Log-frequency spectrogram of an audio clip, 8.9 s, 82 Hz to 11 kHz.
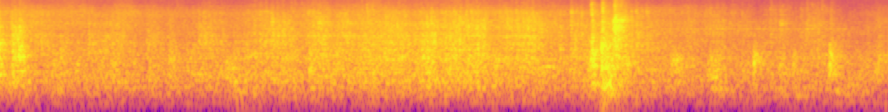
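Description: Running sound inside a Chiba Urban Monorail 1000 series car, a suspended monorail on rubber tyres: a steady rushing noise, with one brief loud knock about six seconds in and a few fainter clicks after it.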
